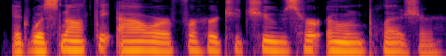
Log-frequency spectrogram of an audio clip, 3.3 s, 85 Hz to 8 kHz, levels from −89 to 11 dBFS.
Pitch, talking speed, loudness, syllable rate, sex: 135 Hz, 215 wpm, -19 LUFS, 4.9 syllables/s, female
